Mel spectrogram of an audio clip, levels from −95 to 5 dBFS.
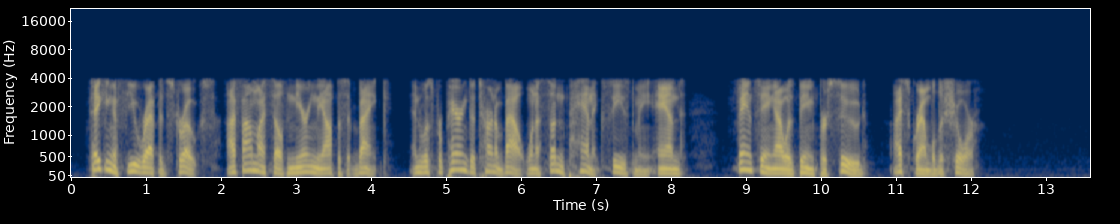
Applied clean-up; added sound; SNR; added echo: none; none; none; none.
